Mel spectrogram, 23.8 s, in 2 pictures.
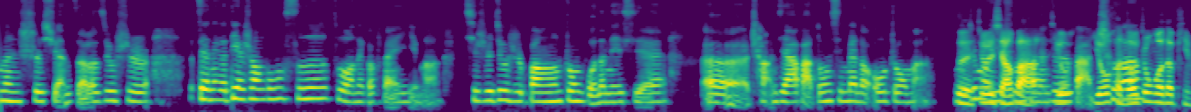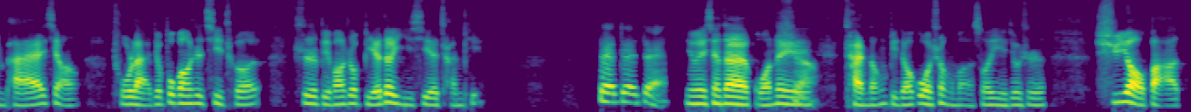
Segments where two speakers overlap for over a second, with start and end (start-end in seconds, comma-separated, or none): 9.6-11.5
